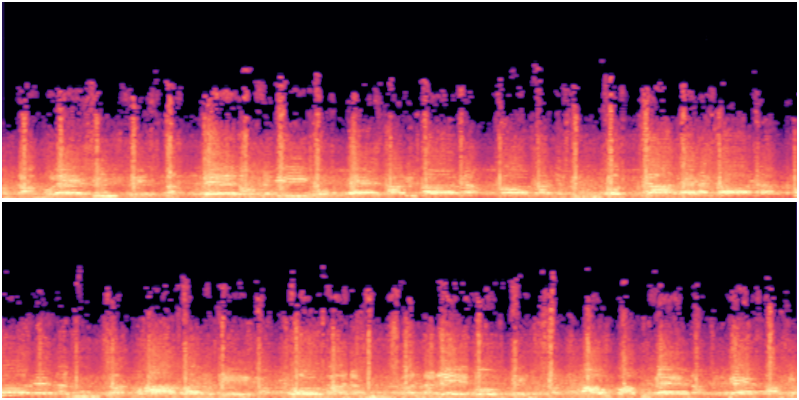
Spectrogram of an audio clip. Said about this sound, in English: the Real Valladolid club anthem belted out from speakers around the stadium, and the crowd recited every word. This created a wall of noise which would have left the hairs on the back of the neck of the most cynical onlooker standing on end.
